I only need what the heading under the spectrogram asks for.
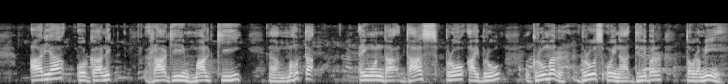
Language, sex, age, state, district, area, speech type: Manipuri, male, 60+, Manipur, Chandel, rural, read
